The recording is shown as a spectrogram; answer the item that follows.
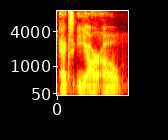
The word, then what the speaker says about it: Xero: It's spelled with an X, Xero, and that's free for small businesses.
